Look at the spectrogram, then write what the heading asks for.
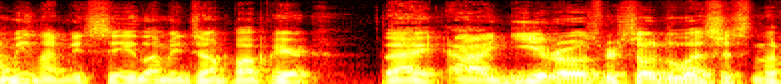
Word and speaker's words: gyro: Yes, gyro, the G is silent.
